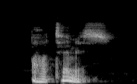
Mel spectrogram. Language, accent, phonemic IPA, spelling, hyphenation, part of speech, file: English, Southern England, /ˈɑː.tə.mɪs/, Artemis, Ar‧te‧mis, proper noun, LL-Q1860 (eng)-Artemis.wav
- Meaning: 1. The Greek goddess of the hunt, wild animals, and wilderness; the daughter of Leto and Zeus; the sister of Apollo 2. A female given name from Ancient Greek, masculine equivalent Artemios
